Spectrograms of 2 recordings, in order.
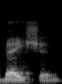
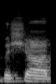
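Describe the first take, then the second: First: The name is said with a Texan pronunciation. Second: The name is said with its Hebrew pronunciation. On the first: This is a tolerated local way of saying it. The speaker calls it wrong. "we're Texans and we get away with Bashan" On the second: This is how the name is really said. The speaker calls it right. "it is pronounced Bashan"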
